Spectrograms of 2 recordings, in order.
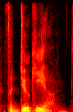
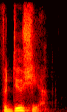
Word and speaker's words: fiducia: The second Latin term used by the reformers is fiducia, sometimes pronounced fiducia, and it simply means trust.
